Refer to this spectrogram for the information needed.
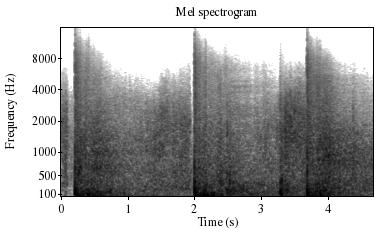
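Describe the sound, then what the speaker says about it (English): Mortar rounds land in the tactical shooter Squad, four sharp booming impacts spaced unevenly, each trailing a rumbling decay, loud and fairly close with no voices. "They're trying to slow down NC's push from the north by sending mortars."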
